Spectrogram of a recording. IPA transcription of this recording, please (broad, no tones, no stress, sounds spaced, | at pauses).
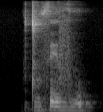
t ṳ θ ɪː v ṳ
